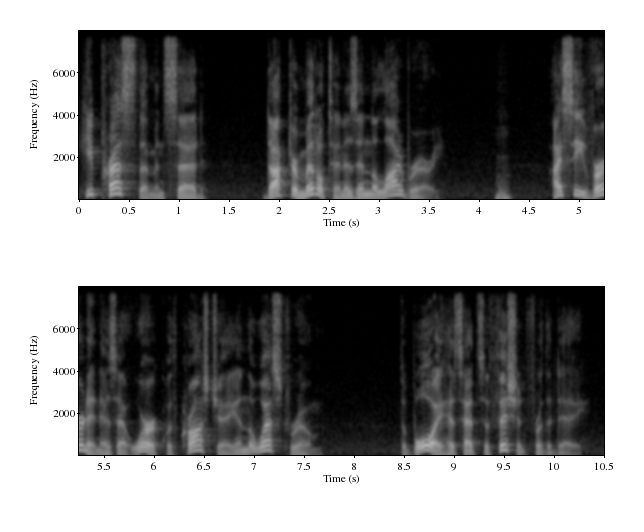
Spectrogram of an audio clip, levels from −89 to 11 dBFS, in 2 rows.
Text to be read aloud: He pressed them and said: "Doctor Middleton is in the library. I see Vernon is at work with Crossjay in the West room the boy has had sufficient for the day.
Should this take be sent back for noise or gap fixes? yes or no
yes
